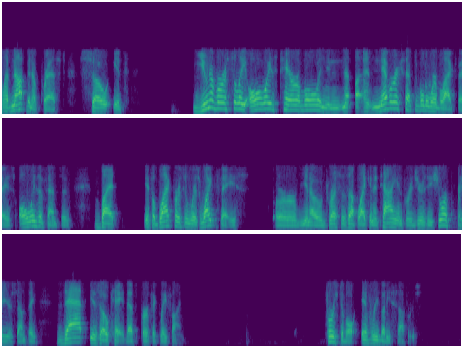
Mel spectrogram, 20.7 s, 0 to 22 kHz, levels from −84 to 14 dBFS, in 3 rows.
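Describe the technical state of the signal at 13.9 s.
At 13.9 s the signal is near the end of a stretch of VoIP packet loss concealed by the speech codec, running from 13.66 to 13.92 s. The decoder bridged the gap by repeating its last pitch and filter at falling gain. The result is a fading buzzy tone or coloured noise, with the voice still weak or distorted as it recovers into "something that is okay". The gap sounds like about 80 ms of lost audio.

The whole clip also carries plainly audible Speex codec damage. The sound is hoarse and noisy, which fits a low bitrate of around 11 kbps. The band is confined to roughly 150 Hz to 3.5 kHz.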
